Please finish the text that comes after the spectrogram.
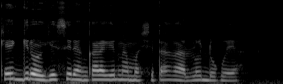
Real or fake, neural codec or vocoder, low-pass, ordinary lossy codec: fake; vocoder, 44.1 kHz, 128 mel bands every 256 samples, BigVGAN v2; none; none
